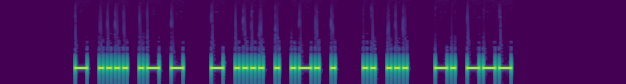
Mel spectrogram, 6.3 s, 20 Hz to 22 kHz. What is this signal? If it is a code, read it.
Morse code, heard as a keyed tone, about 30 wpm, 700 Hz. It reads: THAT THERE IS NO
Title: Sets of 4 Words 30wpm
